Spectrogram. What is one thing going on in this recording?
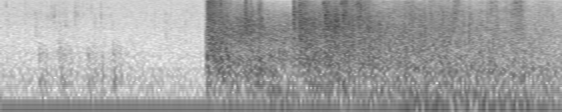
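A rifle fires a loud shot that echoes and slowly fades.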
